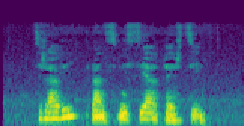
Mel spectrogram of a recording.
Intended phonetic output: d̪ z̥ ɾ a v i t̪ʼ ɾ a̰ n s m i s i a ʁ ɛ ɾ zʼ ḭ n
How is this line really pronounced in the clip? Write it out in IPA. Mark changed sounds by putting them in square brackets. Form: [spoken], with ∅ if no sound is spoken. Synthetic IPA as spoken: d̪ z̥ ɾ a v i t̪ʼ ɾ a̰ n s m i s i a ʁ ɛ ɾ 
